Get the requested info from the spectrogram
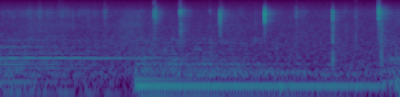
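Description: Background music: held synth tones, with a deep bass coming in about a second in and a few sharp clicks scattered through.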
